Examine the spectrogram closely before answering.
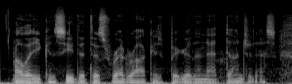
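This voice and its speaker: A man speaks with an East Coast US accent. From US East Coast. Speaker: underwater photographer and video host. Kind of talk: casual commentary over underwater footage. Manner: animated.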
